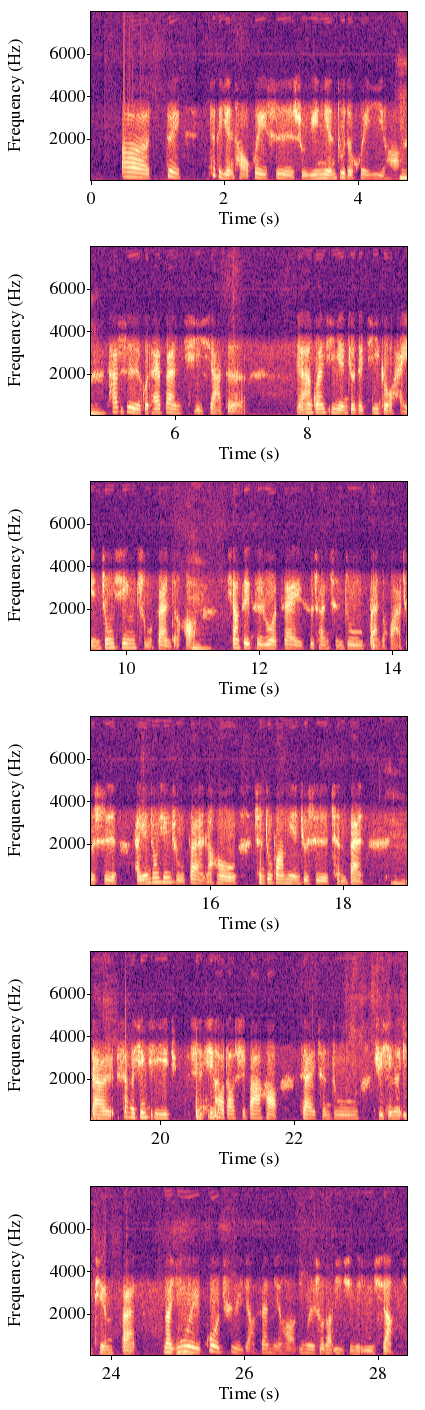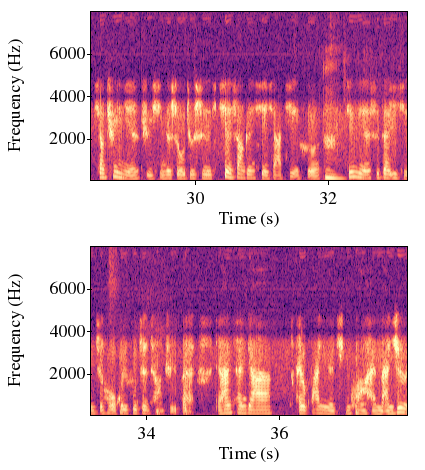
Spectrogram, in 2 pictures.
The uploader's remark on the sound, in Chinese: 連線訪問中央社駐北京記者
